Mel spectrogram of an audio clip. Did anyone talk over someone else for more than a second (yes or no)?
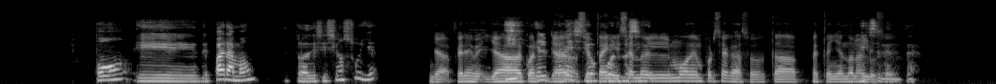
yes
